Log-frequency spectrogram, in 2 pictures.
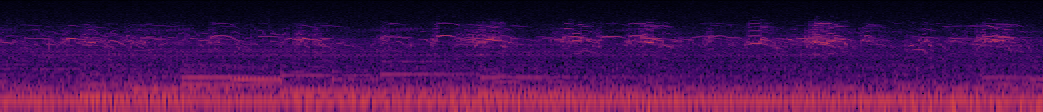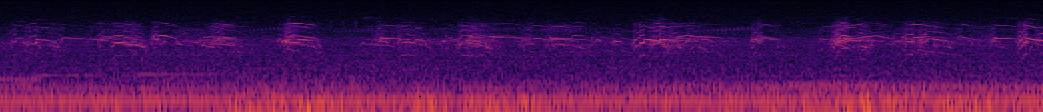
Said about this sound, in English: A lot of ringbill calls. Ringbill gull calls. They seem to have collectively decided to change direction. And changing direction again.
